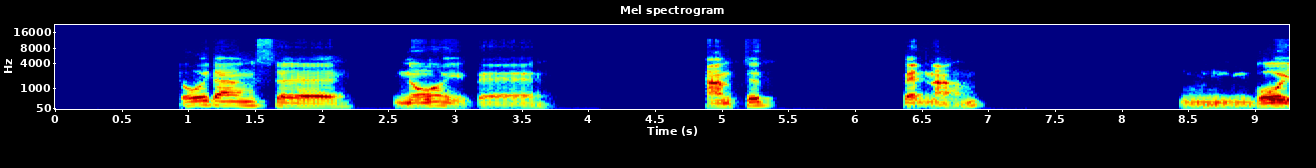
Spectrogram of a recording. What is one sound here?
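A young man speaks calmly in short phrases, close to a microphone.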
